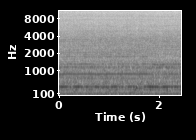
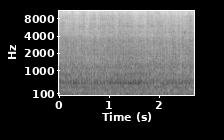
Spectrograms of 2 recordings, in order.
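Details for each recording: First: Honda 30 outboard running without its lower unit, carburetors untuned, revs high from low fuel and lean mixture: fast, steady even hum, the earlier knock gone, so the knock was traced to the lower unit. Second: Honda 30 outboard at idle with propeller removed, bent propeller shaft from a hit, carburetors cleaned but untuned, oil pressure normal: dull uneven knock about four a second that disappeared with the lower unit removed, gear knock from the lower unit.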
